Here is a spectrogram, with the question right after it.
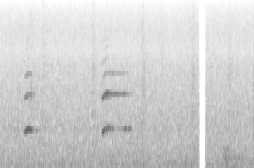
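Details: Newborn Maine Coon kittens at a breeding cattery in Saint Petersburg, Russia: two thin, high mewing cries, the second longer and slightly wavering, set against a steady low background hiss.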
